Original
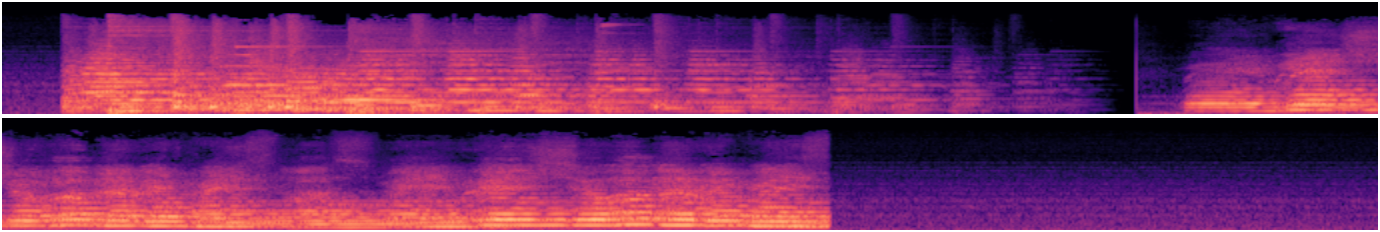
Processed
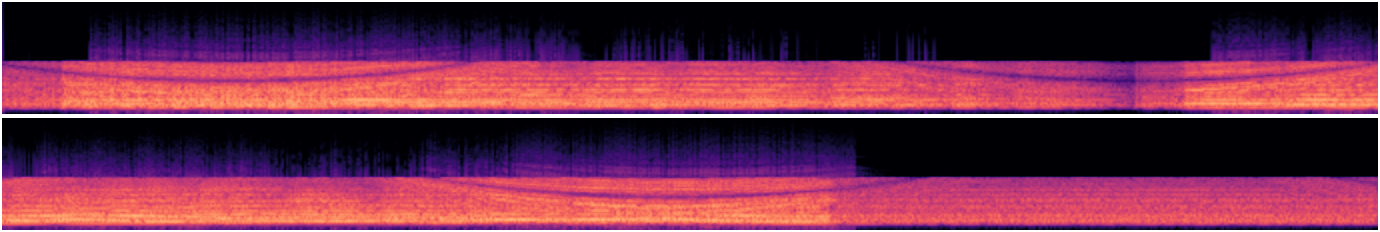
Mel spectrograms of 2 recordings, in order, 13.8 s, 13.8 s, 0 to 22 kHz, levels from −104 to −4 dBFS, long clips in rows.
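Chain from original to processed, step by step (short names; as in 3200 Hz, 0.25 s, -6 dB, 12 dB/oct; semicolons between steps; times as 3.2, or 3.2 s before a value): per-bin compression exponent 0.4; in parallel at 0 dB: limiter -17 dBFS, peak gain reduction 10.5 dB; on the sum: decimation with a swept rate 20×, swing 160% 0.22 Hz; brick-wall FIR band-pass 270–2400 Hz; speakerphone echo 0.13 s, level -16 dB; on a send at -6.5 dB: reverb RT60 0.45 s, pre-delay 3 ms; on the sum: gain -6 dB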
